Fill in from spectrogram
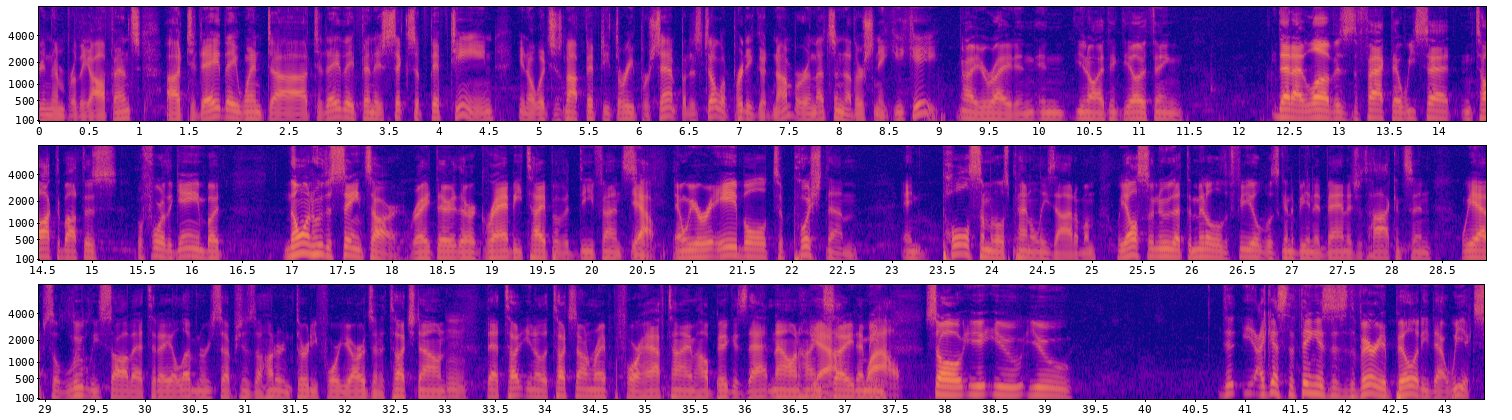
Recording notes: spoke to the media at the postgame press conference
